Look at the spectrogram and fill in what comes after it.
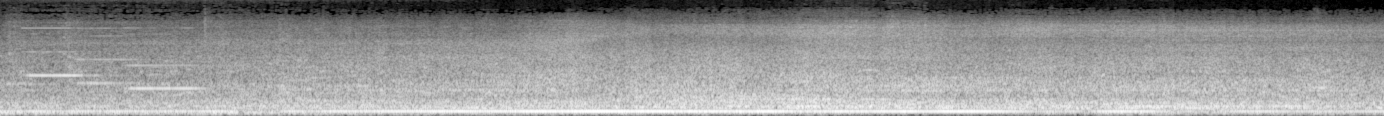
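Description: Express train's coaches rolling past just below at departure speed: a steady rumble and rush of wheels with a constant low hum, swelling to its loudest mid-way and easing slightly near the end.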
